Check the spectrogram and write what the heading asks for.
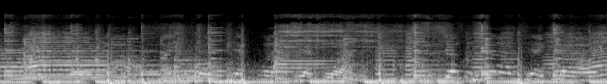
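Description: A live band playing an upbeat song through the stage PA: electric guitar over a steady bass line and drums, at full volume.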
